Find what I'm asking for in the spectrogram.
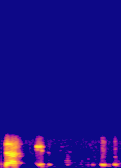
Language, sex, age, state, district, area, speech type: Assamese, female, 45-60, Assam, Nalbari, rural, conversation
